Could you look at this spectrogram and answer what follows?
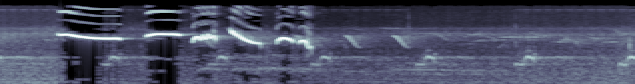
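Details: Female Oriental magpie-robin in early-morning song aimed at provoking males, opening with two long descending whistles, then three fast curling notes, fading into soft scattered chirps and distant downslurred calls.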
